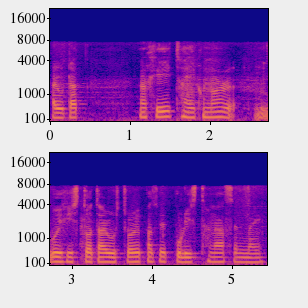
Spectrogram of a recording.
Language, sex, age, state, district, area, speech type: Assamese, male, 18-30, Assam, Majuli, urban, spontaneous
